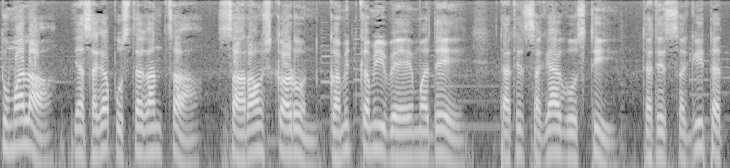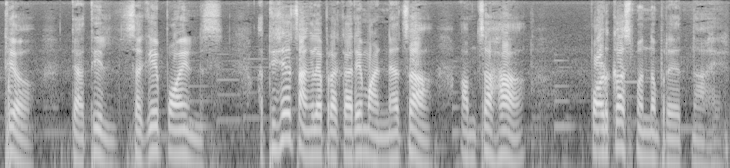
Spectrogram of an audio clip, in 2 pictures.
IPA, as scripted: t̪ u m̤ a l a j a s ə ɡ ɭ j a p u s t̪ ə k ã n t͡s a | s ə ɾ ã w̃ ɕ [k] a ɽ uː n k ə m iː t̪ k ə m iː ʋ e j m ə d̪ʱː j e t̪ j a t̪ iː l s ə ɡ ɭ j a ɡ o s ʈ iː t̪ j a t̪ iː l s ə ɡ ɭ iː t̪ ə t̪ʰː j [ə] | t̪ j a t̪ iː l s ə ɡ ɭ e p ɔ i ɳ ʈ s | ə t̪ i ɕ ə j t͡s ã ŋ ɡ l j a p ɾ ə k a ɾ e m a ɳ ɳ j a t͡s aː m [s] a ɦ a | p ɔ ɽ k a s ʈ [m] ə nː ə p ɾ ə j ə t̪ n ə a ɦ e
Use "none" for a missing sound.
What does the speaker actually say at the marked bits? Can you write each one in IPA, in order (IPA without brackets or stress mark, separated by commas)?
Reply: k, ə, t͡s, m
